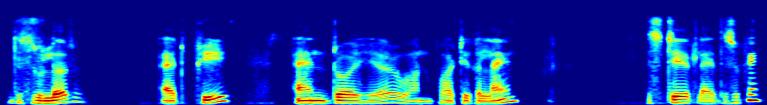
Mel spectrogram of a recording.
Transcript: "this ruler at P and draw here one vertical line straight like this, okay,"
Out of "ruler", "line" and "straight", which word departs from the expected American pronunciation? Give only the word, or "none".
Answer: straight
